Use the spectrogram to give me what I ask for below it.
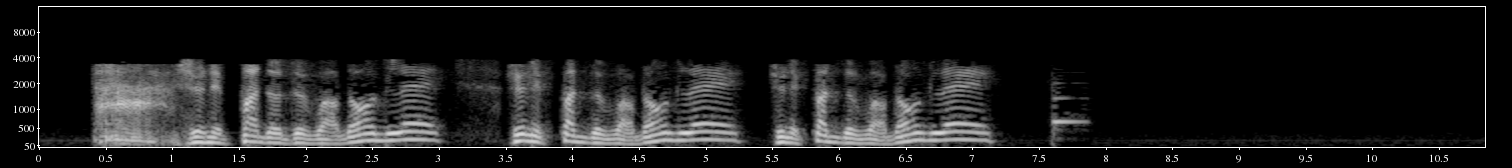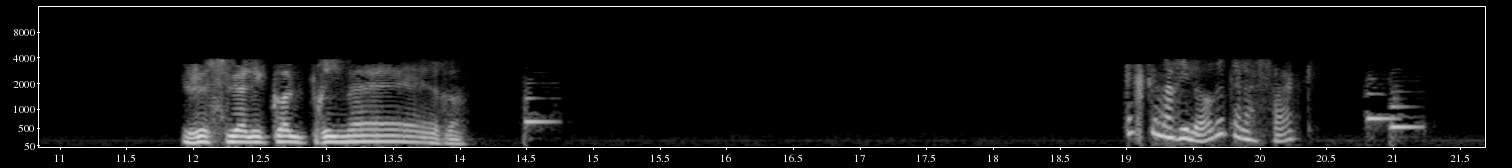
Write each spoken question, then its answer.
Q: Est-ce que Marie-Laure est à la fac?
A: Non, elle est à l'école primaire.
